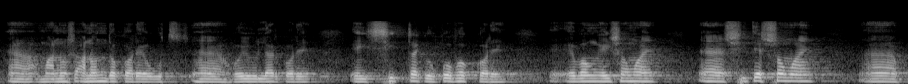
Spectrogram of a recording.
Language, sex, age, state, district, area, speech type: Bengali, male, 60+, West Bengal, Paschim Bardhaman, rural, spontaneous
